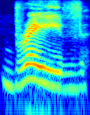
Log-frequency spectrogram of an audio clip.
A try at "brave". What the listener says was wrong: You're pronouncing a B, saying brave. Okay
